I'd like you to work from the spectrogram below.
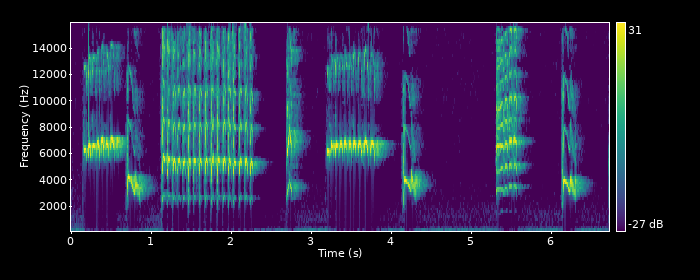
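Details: Sharp, rapid song of a Chinese bulbul, used as masteran for contest birds: a high whistle, a falling note, a long buzzy rattling trill, then alternating steady whistles and clipped downslurs.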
